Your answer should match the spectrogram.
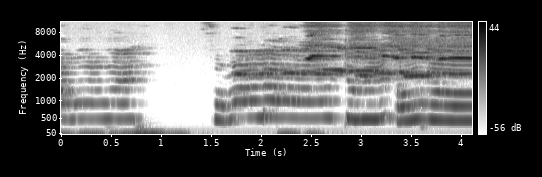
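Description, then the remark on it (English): A dog howls and whimpers, long drawn-out wavering cries with a short break between them, loud and distressed, with no one talking. “Oh, the dog. No, the dog's upset.”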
